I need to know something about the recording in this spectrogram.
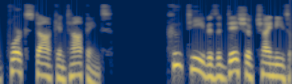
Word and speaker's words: kuy teav: In Khmer, khu teav is properly pronounced IPA, KUJTI, but is often elided to IPA, KTI, romanized as K. Tiu, KTU, KTIV, etc., due to the sesquisyllabic nature of the Khmer language.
